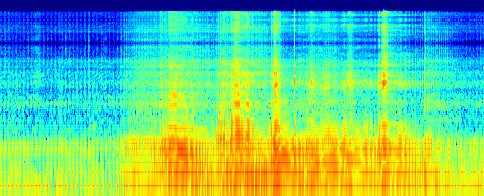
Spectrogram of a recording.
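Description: Quad ATV engine idling, then revving up about two and a half seconds in as the quad pulls away across the sand, its pitch rising and falling with several revs.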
